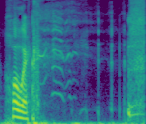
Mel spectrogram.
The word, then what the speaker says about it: Hoek: people would pronounce it like Ren Hook, Hoek.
